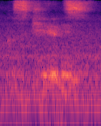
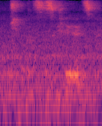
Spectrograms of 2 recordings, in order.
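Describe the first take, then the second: First: Hushed, slow whisper. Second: Slow, even softer whisper; fainter whisper. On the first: Teacher whispering the answer to the class. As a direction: breathe it out slowly. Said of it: "repeated as whispered punchline". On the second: Teacher repeating the answer in a fading whisper. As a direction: let it fade almost to nothing. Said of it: "repeated softer still". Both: Shown as a demonstration.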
